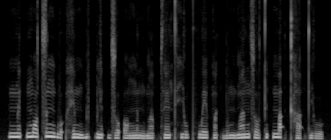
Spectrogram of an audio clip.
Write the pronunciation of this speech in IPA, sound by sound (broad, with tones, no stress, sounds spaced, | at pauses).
m ẽ˦ t̚ m ɔ˥˧ t͡s ə˦ ŋ b o˨ ʔ h e˥˧ m b i˦ p̚ ɡ ẽ˨ t̚ d͡z o˨ ʔ ɔ˨˩ ŋ ə˨˩ n b ã˨ p̚ s ẽ˧ t̪ʰ j u˧ pʰ w e˧ p ã˨ k̚ b ə˧ m b ã˧ n s o˨˩ t̪ ĩ˦ p̚ m a˦ ʔ kʰ a˨ ʔ t̪ j u˨˩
